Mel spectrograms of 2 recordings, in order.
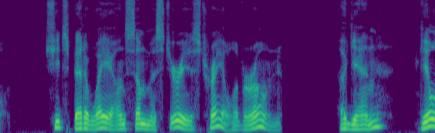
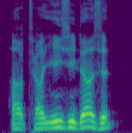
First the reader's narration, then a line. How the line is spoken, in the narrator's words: grumbled old Goodnight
